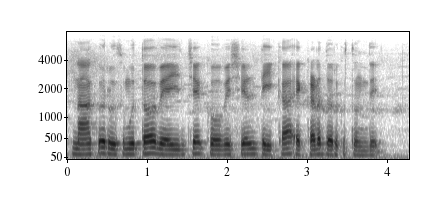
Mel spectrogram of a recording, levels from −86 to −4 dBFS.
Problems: constant background noise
